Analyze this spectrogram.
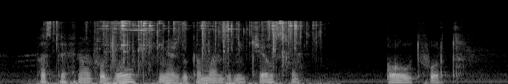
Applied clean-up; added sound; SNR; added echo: none; Keys jangling; -3 dB; none.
